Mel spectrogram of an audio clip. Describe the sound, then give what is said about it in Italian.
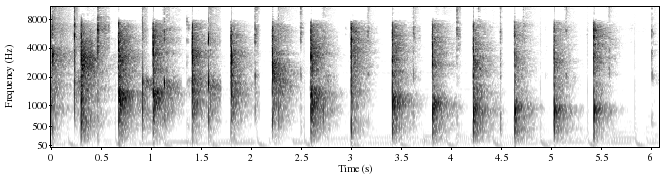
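A show's audience gives steady applause of sharp, distinct hand claps, roughly two per second, in an even rhythm for about six seconds with no voices over it. “Facciamogli un applauso, facciamogli certo. Un applauso.”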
